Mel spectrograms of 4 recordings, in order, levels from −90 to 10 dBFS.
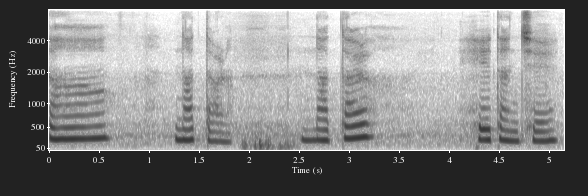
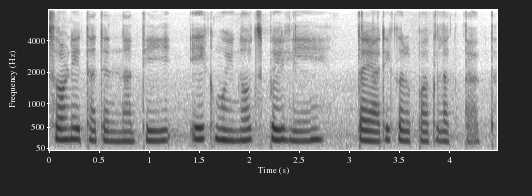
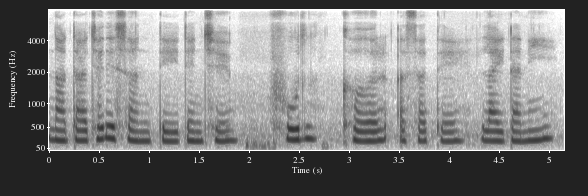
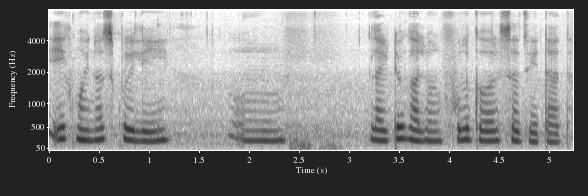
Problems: background sounds at intervals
